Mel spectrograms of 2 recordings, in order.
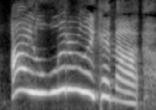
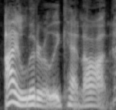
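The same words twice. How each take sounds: First: Literally pitched way up and louder; exasperated squeal. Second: Said in the usual way. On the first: Real, not acted. Streamer repeating her reaction, higher in exasperation. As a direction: squeal it in disbelief.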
